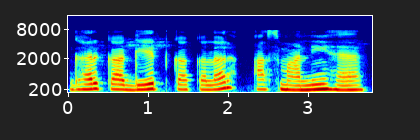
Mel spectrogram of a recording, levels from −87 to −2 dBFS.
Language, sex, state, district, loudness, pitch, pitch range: Hindi, female, Jharkhand, Palamu, -13 LUFS, 225 Hz, 215-235 Hz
